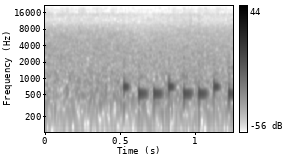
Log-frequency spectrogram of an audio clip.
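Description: A mobile phone ringtone plays alone: a quick run of about eight short, bright, evenly spaced melodic beeps that start after a brief pause.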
